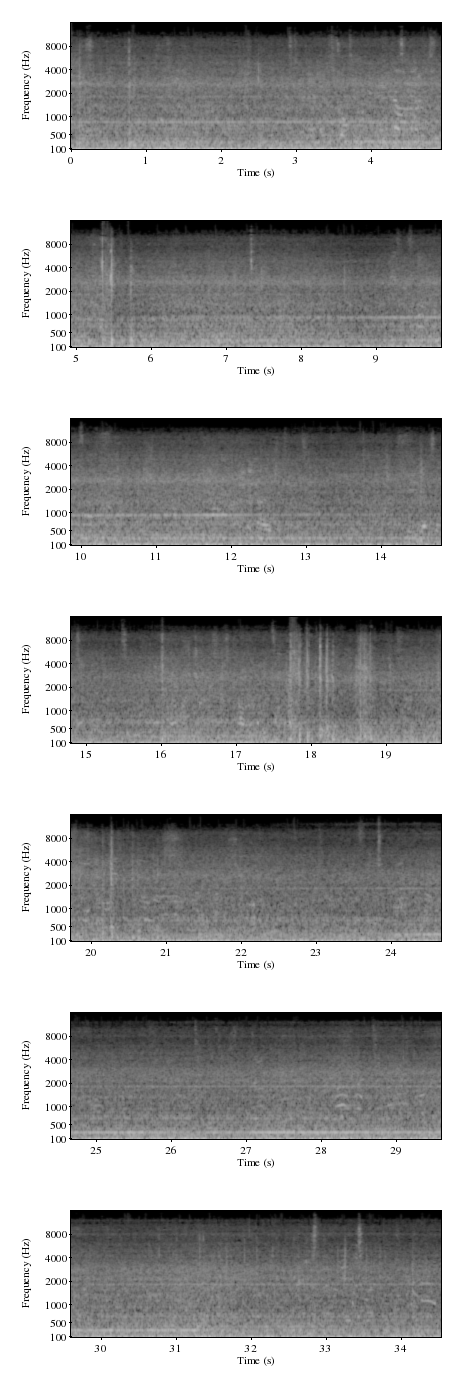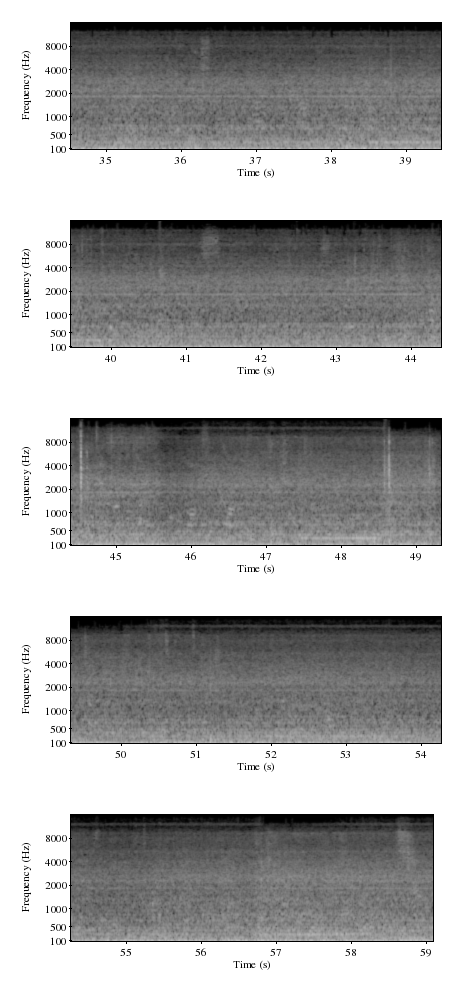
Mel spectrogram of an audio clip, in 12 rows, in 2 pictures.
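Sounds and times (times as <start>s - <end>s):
car road and engine noise: 0.0s - 59.0s
low hum: 0.0s - 59.0s.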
